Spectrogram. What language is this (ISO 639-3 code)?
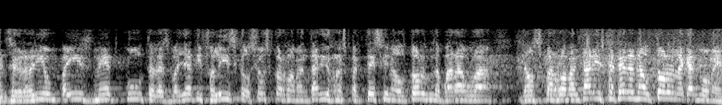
cat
